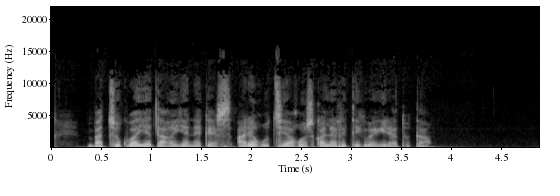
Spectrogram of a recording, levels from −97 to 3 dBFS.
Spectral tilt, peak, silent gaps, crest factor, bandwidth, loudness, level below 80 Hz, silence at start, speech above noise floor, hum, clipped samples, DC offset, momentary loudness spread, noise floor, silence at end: -5.5 dB/octave; -12 dBFS; none; 18 dB; 11.5 kHz; -29 LUFS; -42 dBFS; 0.35 s; 46 dB; none; under 0.1%; under 0.1%; 12 LU; -74 dBFS; 1 s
